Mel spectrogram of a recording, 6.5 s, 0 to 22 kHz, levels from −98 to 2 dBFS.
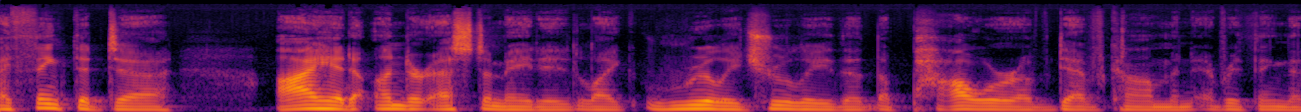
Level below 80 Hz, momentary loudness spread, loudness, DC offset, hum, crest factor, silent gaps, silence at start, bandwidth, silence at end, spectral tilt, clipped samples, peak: -64 dBFS; 13 LU; -29 LUFS; under 0.1%; none; 22 dB; none; 0 s; 18 kHz; 0 s; -5 dB/octave; under 0.1%; -6 dBFS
